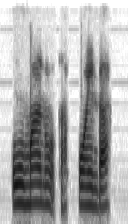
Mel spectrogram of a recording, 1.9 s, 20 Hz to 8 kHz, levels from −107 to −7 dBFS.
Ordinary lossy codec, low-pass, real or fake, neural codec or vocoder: Opus, 32 kbps; 7.2 kHz; fake; vocoder, 22.05 kHz, 80 mel bands, HiFi-GAN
